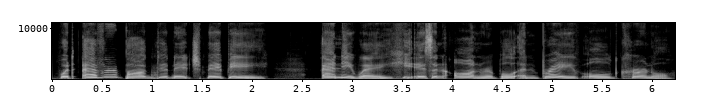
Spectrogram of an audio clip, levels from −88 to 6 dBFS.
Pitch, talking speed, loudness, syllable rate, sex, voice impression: 250 Hz, 125 wpm, -17 LUFS, 4.7 syllables/s, female, feminine, adult-like, soft, intellectual, elegant, sweet, kind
